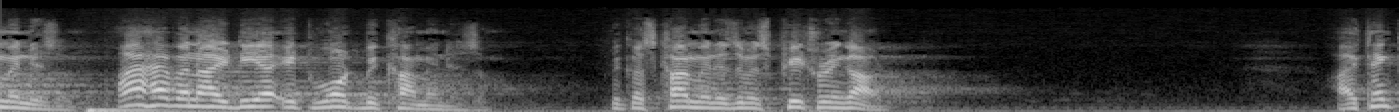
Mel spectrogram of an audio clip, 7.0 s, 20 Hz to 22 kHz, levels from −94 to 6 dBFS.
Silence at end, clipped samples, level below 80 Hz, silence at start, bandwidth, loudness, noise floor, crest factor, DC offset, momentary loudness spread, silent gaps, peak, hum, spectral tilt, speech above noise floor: 0 s; under 0.1%; -38 dBFS; 0 s; 12.5 kHz; -18 LUFS; -54 dBFS; 16 dB; under 0.1%; 16 LU; none; -4 dBFS; none; -5 dB/octave; 36 dB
